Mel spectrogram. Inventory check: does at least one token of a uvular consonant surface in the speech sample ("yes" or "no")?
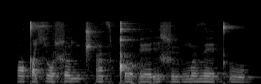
no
